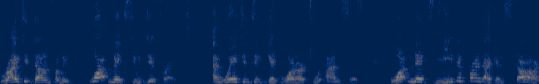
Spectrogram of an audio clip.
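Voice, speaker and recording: His pitch is extremely high and swings very widely. The man keeps a moderate pace, with big swings in loudness. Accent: Jamaican. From Jamaica. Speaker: online class facilitator. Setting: video call. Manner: energetic, encouraging.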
